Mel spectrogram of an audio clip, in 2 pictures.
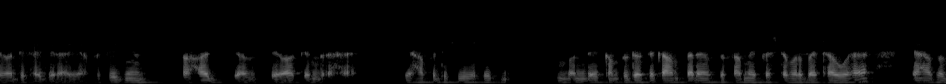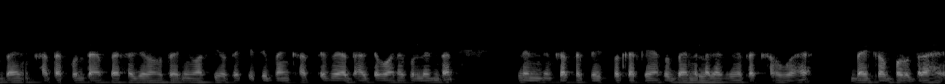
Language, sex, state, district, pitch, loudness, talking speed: Hindi, male, Bihar, Gopalganj, 95 Hz, -45 LUFS, 205 wpm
